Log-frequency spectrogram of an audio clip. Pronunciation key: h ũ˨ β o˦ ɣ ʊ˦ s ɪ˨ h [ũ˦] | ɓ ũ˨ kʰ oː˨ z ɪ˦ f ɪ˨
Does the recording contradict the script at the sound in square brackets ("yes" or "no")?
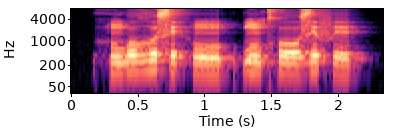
yes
